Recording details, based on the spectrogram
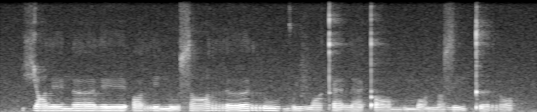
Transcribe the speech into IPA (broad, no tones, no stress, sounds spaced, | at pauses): ç ɑ l ɪː n ɜː l ɪː ʔ ɒ r i n u s ɑ r əː r uː ɡ w i v ɑ kʼ æ l æ kʼ ɒː m u m ɔ n ɒ z iː kʼ ə r ɔ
